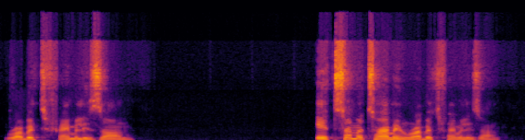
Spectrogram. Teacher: Esse S do is vai ficar com som de Z.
